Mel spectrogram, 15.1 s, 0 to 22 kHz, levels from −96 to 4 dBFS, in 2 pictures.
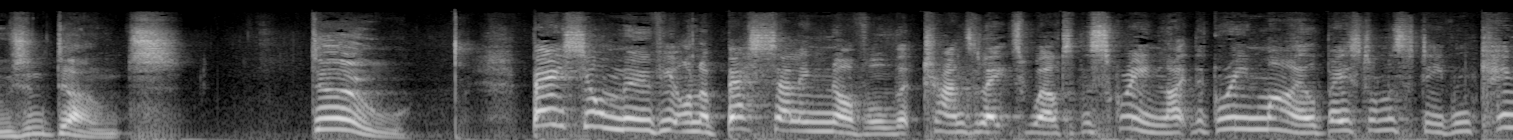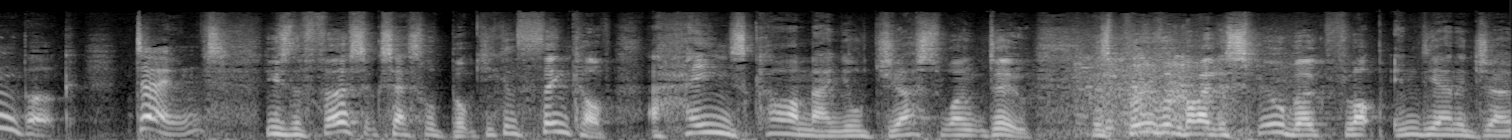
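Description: Nothing technically wrong turns up anywhere in this audio, so there's no fault to point to and no time or cause to give.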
